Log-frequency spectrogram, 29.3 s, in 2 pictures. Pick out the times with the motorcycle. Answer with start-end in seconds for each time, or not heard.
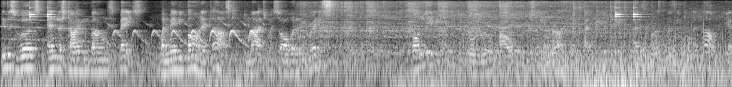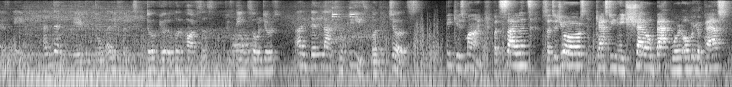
3.0-19.9.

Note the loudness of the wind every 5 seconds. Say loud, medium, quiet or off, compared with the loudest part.
medium, medium, loud, medium, medium, medium.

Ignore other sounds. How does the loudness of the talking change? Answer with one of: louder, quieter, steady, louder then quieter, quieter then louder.
quieter then louder.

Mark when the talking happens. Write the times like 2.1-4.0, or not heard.
0.0-6.7, 8.2-22.9, 23.6-29.1.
